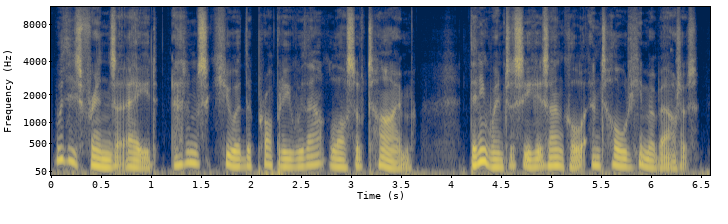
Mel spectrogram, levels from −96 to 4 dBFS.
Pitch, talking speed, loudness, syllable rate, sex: 120 Hz, 220 wpm, -17 LUFS, 5.6 syllables/s, male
